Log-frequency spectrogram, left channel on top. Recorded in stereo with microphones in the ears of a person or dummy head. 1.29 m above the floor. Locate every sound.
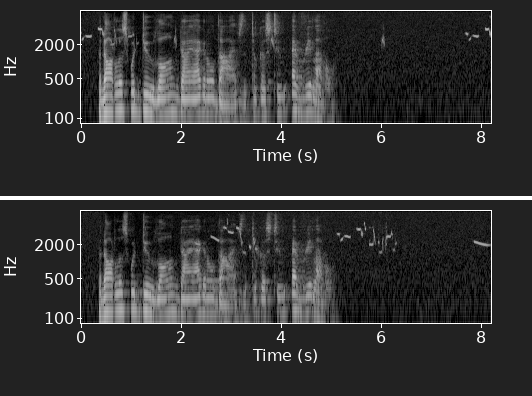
0.4 s a man speaking: 40° left (ahead or behind), 0.6 m; by 5.1 s 80° left, 4.5 m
